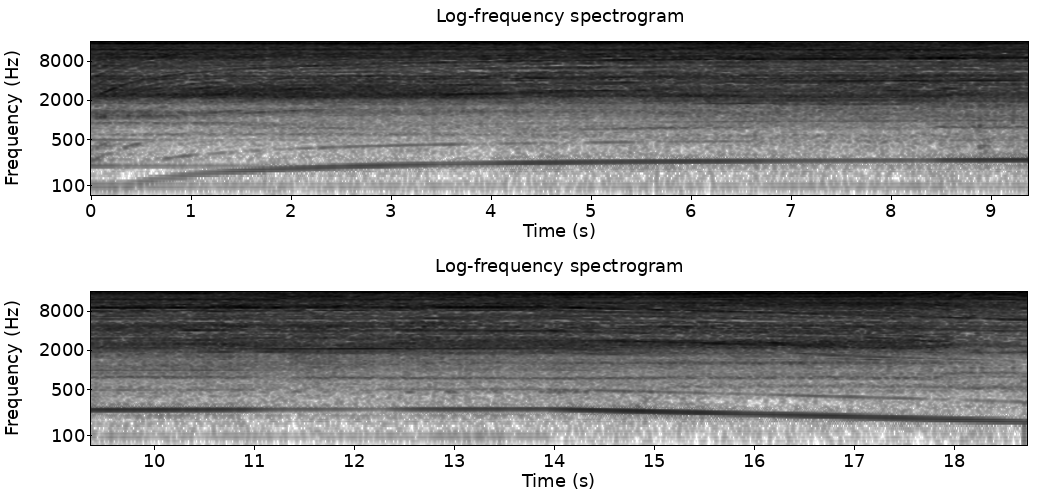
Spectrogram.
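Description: A motor-driven shaft for a firewood log splitter spins up and runs at steady speed, a continuous loud mechanical whine and hum holding one pitch that rises slightly and then eases off near the end, with no voices.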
